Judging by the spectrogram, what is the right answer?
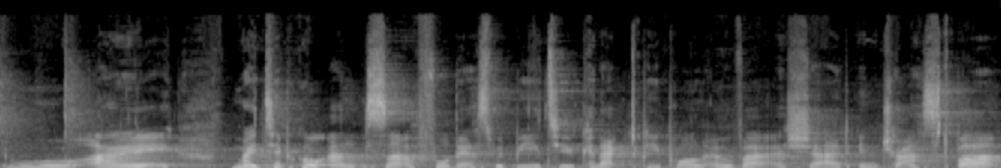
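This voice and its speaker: A woman creator speaks on a conference panel in an upbeat, self-deprecating way. Her voice sits fairly high. A roomy hall echo with long reverb hangs around her words. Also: steady tone, a little slow, fairly bright tone, a little hiss or hum. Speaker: community builder and creator, panelist. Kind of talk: live panel talk. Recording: roomy hall with faint ambience.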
